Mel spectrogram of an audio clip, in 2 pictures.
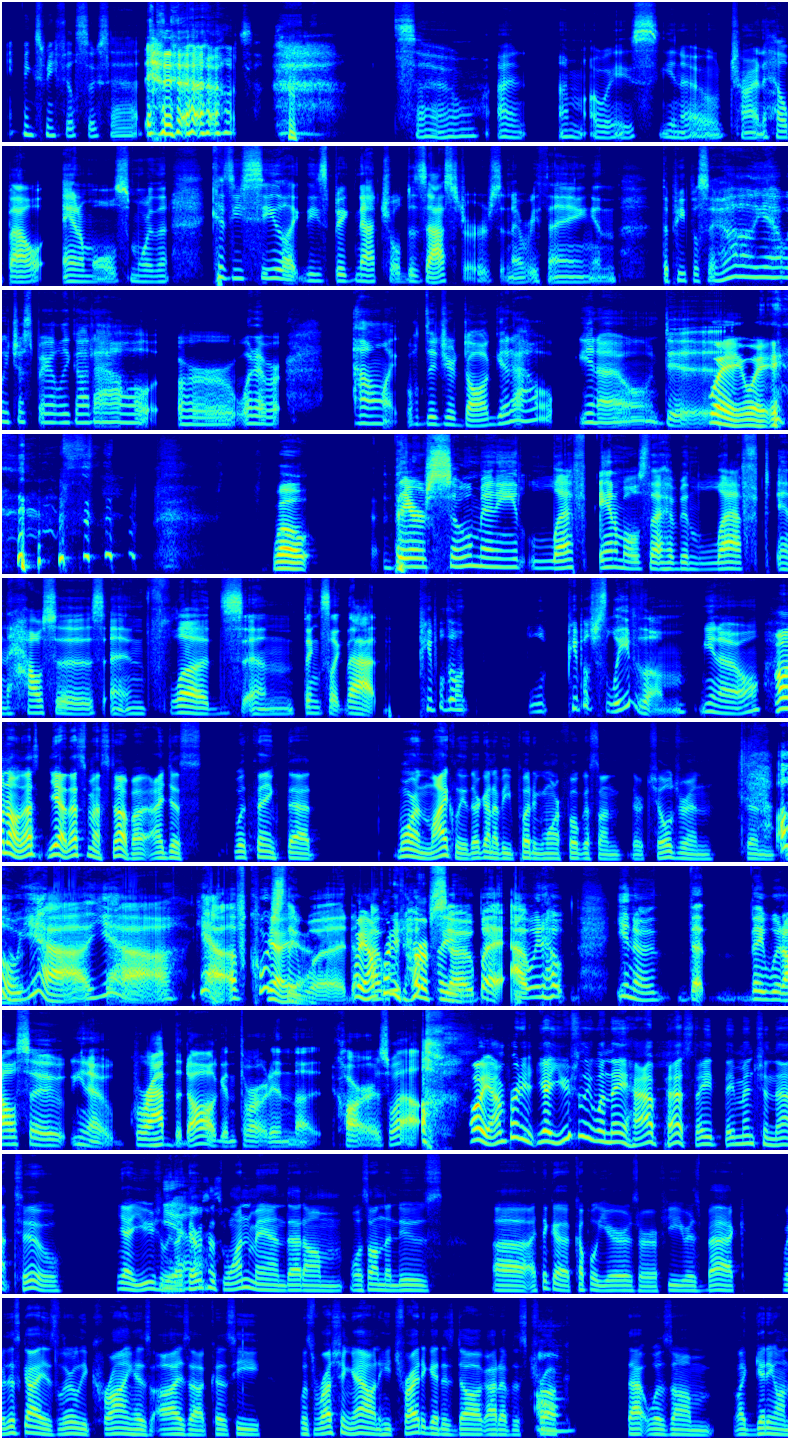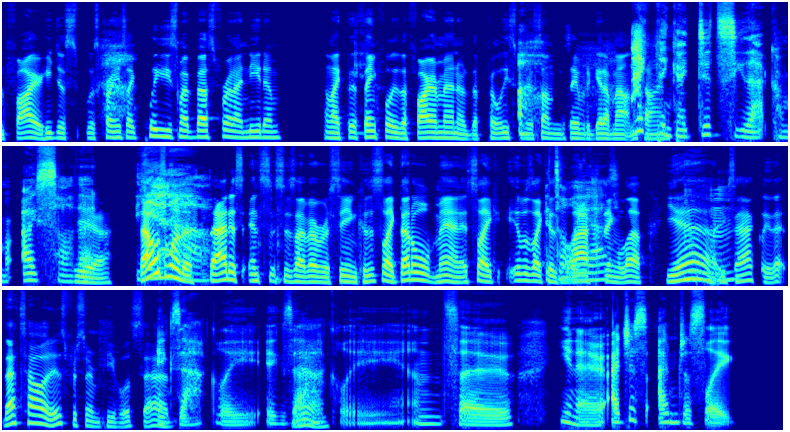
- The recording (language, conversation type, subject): English, unstructured, How do meaningful experiences motivate us to support others?
- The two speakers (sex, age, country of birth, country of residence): female, 55-59, United States, United States; male, 25-29, United States, United States
- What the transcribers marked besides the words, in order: tapping; chuckle; scoff; laugh; chuckle; unintelligible speech; chuckle; sigh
